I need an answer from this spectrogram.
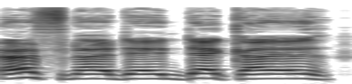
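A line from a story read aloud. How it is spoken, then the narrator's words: Student calling out. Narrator (German): rief der Student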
